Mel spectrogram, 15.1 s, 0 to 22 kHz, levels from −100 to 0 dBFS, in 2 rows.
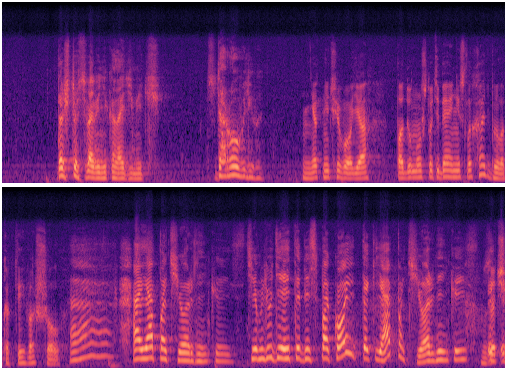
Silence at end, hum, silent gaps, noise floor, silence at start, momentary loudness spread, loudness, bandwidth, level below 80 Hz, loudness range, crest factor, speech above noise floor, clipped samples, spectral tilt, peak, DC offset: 0 s; none; none; -56 dBFS; 0.8 s; 14 LU; -25 LUFS; 11 kHz; -64 dBFS; 7 LU; 18 dB; 31 dB; under 0.1%; -5 dB/octave; -8 dBFS; under 0.1%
